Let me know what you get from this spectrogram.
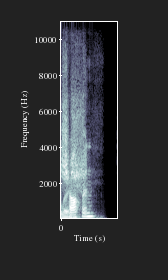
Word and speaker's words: Chopin: Is it not pronounced Chopin? – No, it is.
